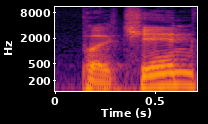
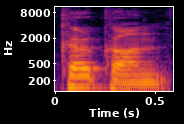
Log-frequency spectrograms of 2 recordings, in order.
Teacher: note the systematic reduction of Latin pretonic full vowels to schwa in Albanian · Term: pretonic vowel reduction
